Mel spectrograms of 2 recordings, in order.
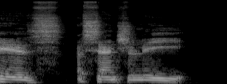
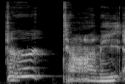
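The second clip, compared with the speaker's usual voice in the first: high, loud gloating shout, breaking into laughter; Chucky; 8 semitones higher, 7 dB louder, much slower than usual. Retold or imitated. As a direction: yell it as a cackling killer doll. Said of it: "he starts laughing, going".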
